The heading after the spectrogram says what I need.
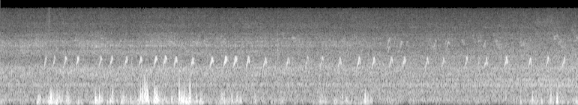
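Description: European bee-eater calling, a steady run of short liquid rolling notes, about three each second, with low thumps and rumble early on.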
